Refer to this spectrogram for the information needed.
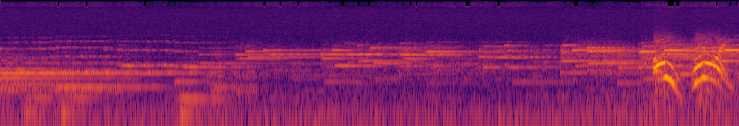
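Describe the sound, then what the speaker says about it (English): An ice cream truck plays its jingle, a string of bright musical tones running throughout, while a voice speaks over it and a sliding whistle-like flourish closes the tune. "An ice cream truck!"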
